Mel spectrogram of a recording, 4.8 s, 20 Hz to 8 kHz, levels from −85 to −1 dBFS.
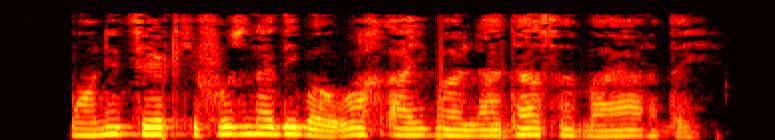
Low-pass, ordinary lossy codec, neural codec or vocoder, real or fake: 7.2 kHz; MP3, 24 kbps; none; real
